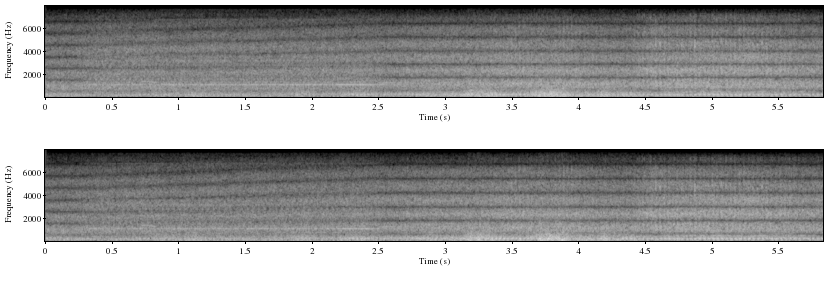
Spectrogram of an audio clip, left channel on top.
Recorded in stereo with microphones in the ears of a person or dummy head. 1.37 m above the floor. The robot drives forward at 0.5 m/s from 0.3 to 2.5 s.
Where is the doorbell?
No doorbell in this recording.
